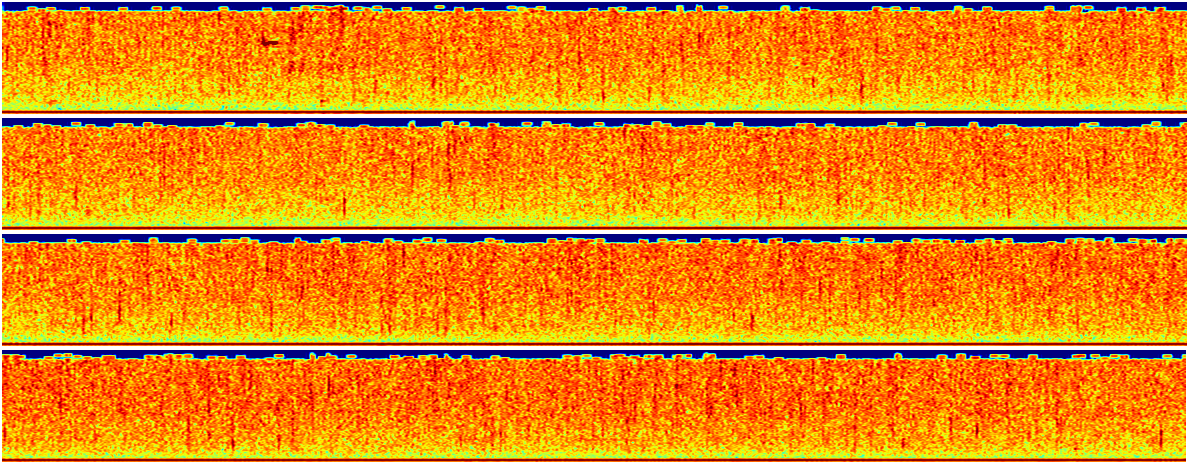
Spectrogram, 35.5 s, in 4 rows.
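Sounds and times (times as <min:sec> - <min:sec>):
gentle rain: 0:00.0 - 0:35.5.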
